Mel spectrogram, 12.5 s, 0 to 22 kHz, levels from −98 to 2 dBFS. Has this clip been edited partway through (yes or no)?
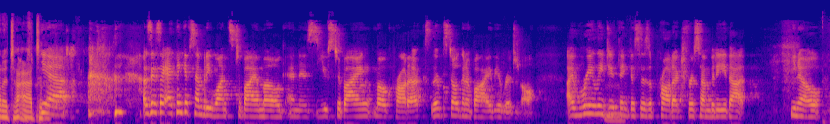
yes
